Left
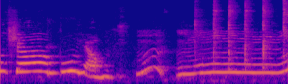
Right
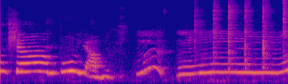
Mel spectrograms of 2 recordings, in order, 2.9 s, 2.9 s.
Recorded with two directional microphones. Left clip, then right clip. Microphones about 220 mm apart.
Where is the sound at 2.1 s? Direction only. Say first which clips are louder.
Left 1 dB; centre (ahead or behind).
